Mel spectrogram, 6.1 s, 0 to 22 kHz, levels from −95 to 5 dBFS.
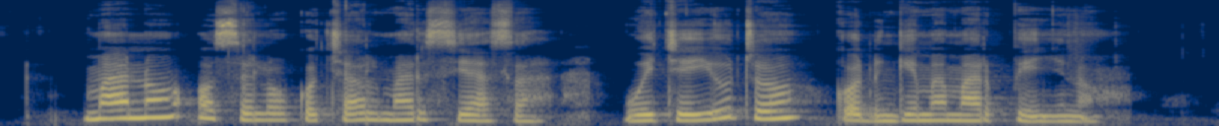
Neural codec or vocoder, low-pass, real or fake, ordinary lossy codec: none; none; real; none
